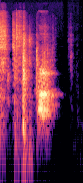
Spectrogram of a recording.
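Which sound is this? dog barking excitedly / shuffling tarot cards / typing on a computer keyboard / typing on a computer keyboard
dog barking excitedly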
